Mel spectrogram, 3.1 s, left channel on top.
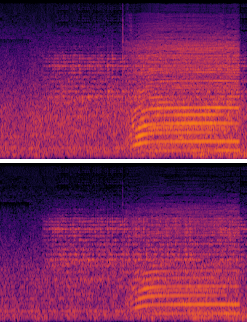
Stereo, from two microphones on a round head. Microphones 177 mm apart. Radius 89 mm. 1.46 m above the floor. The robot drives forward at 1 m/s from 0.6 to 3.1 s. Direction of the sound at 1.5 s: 50° left (ahead or behind).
